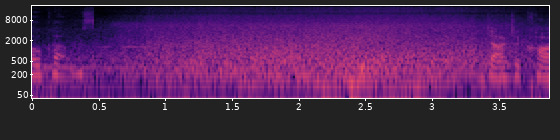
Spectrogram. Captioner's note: waves crashing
